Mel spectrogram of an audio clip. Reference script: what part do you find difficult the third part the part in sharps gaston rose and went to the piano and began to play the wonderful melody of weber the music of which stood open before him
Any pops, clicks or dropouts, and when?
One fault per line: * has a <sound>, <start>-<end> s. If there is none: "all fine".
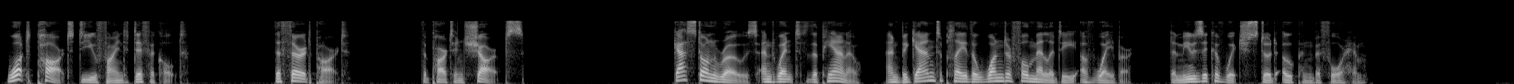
all fine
